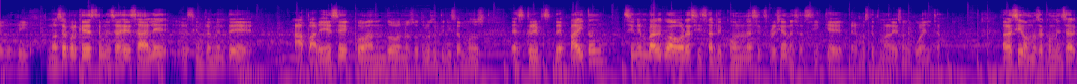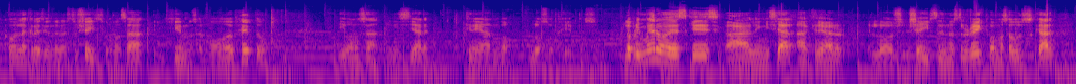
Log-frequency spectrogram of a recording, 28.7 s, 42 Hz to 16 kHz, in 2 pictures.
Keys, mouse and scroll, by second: 0.0 click, 16.7-18.1 drag, 18.2 click, 18.8 scroll up 4, 19.0-20.2 middle drag, 20.2 scroll down 1, 20.4 shift+middle click, 21.1-21.6 scroll up 2, 21.6 shift+middle click.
